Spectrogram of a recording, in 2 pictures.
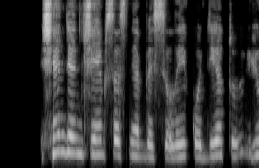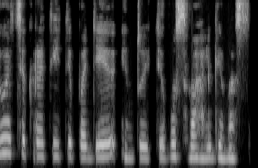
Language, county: Lithuanian, Vilnius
